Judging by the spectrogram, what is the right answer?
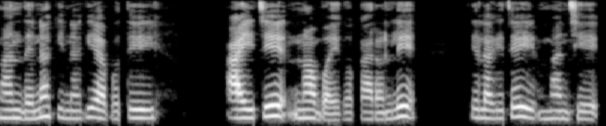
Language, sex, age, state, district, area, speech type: Nepali, female, 45-60, West Bengal, Darjeeling, rural, spontaneous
